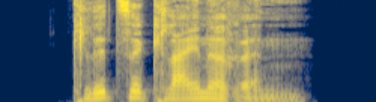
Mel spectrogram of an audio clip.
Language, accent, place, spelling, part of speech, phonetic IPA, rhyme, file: German, Germany, Berlin, klitzekleineren, adjective, [ˈklɪt͡səˈklaɪ̯nəʁən], -aɪ̯nəʁən, De-klitzekleineren.ogg
- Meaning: inflection of klitzeklein: 1. strong genitive masculine/neuter singular comparative degree 2. weak/mixed genitive/dative all-gender singular comparative degree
